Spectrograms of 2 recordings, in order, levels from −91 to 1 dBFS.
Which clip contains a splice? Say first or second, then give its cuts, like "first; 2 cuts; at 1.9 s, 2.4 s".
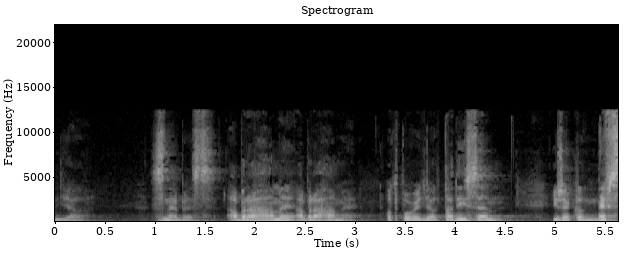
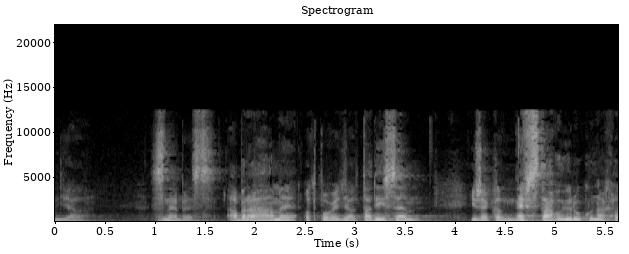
second; 1 cut; at 2.4 s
